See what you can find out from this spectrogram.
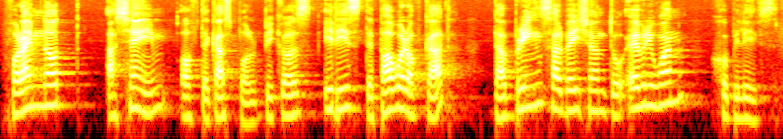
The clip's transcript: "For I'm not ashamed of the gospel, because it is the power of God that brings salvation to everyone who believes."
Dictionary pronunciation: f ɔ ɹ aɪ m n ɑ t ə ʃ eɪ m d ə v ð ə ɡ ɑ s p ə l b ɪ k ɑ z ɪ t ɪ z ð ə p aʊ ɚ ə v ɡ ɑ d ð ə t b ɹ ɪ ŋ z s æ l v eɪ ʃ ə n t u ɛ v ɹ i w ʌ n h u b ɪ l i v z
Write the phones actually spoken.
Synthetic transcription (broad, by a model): f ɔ ɹ aɪ m n ɑ t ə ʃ eɪ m ə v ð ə ɡ ɑ s p ə l b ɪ k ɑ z ɪ t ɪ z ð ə p aʊ ɚ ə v ɡ ɑ d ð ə t b ɹ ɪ ŋ s æ l v eɪ ʃ ə n t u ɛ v ɹ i w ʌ n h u b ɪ l i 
